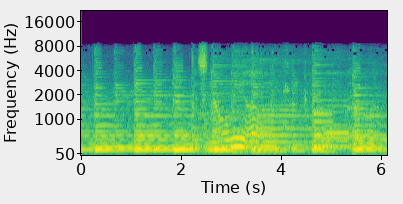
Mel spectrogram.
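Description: Acoustic guitar strummed in a steady rhythm, a fresh chord stroke roughly every second.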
